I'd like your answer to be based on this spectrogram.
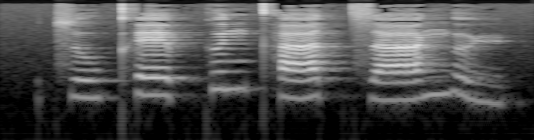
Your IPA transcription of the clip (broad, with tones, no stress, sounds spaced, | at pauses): t͡s o˨˥ w kʰ ɛː˧ p̚ k ɵ˥ n t̪ʰ aː˨˥ t̚ t͡s aː˨˥ ŋ ɵ˨˩ ɥ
